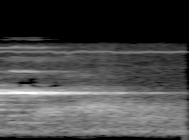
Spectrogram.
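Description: An African grey parrot gives a single clear, steady mid-pitched whistle that fades over about a second, with nothing else heard.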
